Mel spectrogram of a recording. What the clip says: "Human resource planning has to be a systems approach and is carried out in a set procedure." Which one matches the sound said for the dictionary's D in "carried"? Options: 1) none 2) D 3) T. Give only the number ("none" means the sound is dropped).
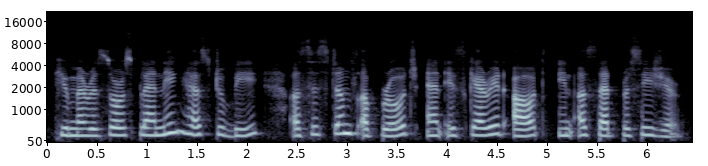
2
